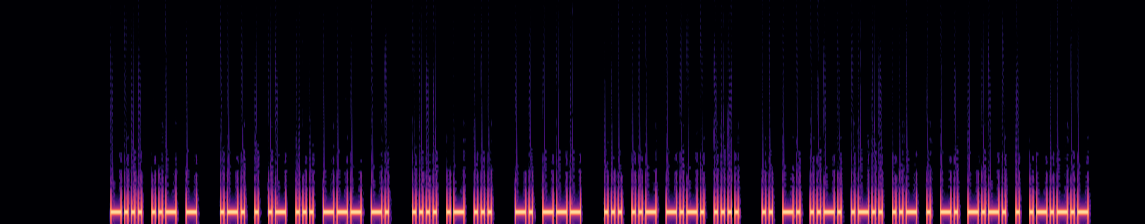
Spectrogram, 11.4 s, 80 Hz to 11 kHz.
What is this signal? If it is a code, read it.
Morse code, heard as a keyed tone, about 34 wpm, 700 Hz. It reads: BUT REASON HAS NO SUCH INFLUENCE.
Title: Sentences from Top 1100 Words 35wpm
